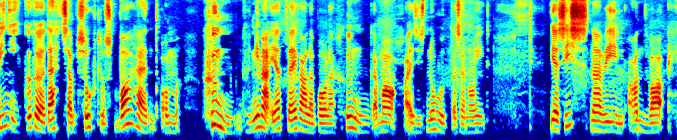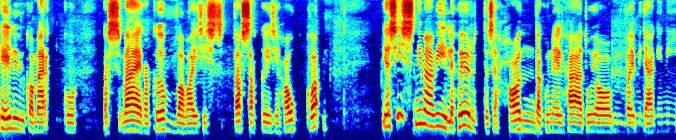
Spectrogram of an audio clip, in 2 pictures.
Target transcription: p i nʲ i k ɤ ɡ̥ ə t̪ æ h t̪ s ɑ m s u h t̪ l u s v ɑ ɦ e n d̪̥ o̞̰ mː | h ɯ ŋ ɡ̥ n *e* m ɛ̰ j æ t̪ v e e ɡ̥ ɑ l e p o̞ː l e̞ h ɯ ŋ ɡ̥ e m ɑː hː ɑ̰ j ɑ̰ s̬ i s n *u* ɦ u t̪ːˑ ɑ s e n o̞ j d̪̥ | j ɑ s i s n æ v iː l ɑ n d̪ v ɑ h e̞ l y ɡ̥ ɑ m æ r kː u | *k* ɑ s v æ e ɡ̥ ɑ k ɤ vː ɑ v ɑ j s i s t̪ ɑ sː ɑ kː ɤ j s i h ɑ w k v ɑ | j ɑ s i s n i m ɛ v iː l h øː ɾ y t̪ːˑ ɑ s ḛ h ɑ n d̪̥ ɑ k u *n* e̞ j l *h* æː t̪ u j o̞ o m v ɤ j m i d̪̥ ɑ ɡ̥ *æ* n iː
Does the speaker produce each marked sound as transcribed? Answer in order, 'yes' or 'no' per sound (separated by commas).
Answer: no, yes, yes, yes, yes, no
